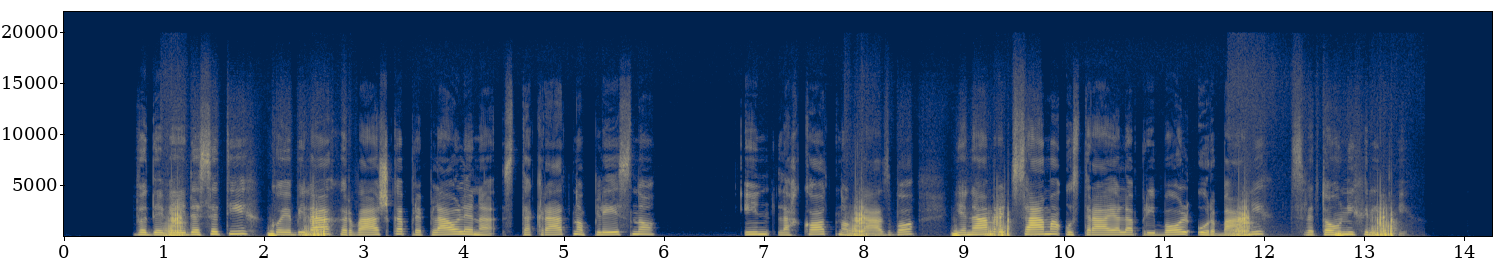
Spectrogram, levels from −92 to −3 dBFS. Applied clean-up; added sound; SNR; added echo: neural mask model RNNoise.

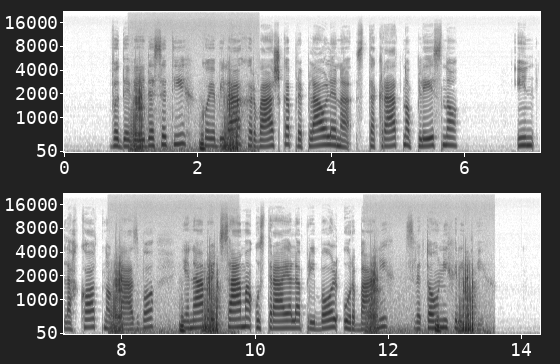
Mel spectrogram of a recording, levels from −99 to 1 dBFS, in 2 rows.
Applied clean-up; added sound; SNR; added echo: none; Fart; -2 dB; none.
